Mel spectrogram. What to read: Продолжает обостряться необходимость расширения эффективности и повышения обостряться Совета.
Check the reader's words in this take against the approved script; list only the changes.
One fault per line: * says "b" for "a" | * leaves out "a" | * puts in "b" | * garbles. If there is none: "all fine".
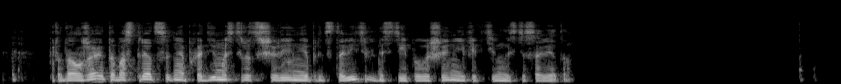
* says "представительности" for "эффективности"
* says "эффективности" for "обостряться"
